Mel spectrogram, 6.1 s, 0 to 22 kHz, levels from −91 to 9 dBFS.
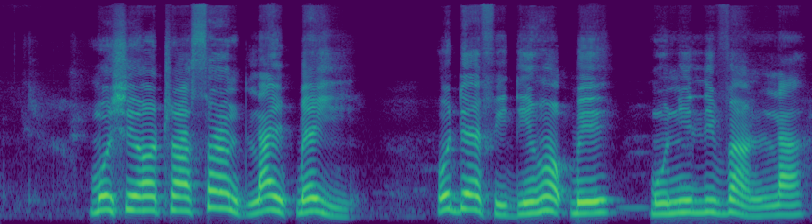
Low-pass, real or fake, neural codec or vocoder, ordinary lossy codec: none; fake; autoencoder, 48 kHz, 128 numbers a frame, DAC-VAE, trained on Japanese speech; none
